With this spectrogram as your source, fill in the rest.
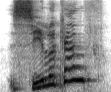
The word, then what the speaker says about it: coelacanth: Pronunciation, bitte. Coelacanth?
